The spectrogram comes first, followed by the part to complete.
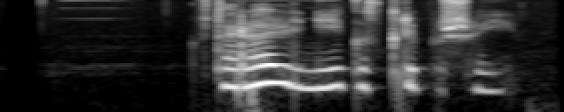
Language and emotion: Russian, neutral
